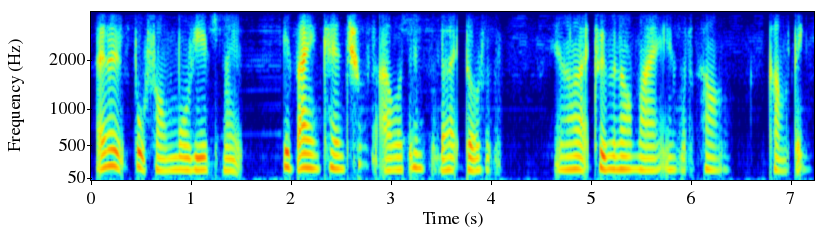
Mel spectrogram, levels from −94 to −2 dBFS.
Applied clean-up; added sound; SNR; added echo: neural separator model SepFormer WHAMR!.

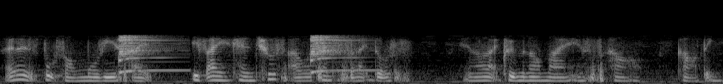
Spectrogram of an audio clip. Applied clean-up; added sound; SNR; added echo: none; Gong; -4 dB; reverberation time 0.8 s.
